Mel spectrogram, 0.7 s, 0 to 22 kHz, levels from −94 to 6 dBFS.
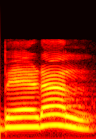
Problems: none marked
